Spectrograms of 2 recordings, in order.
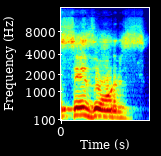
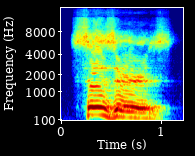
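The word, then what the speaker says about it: scissors: بص يا قلبي. سيزرز. ما بفتحش بوقي خالص عشان الناس اللي بتقول سيزرز. نو. بص. سيزرز. بوقي مقفول وبفتح بس كده كأني سمايل.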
